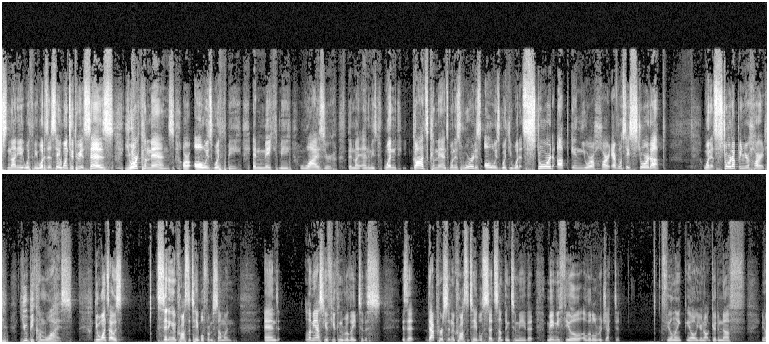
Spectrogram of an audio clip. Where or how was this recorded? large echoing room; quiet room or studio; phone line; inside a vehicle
large echoing room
